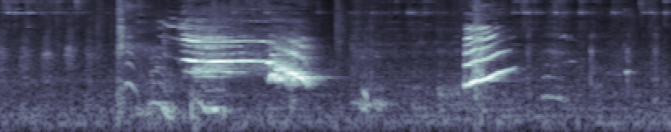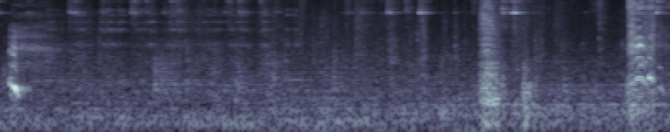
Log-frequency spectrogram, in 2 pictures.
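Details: Lucy, a pet dog who will only eat when a horse noise is made, gives drawn-out high whining cries rising and falling, two long bursts then shorter yelps, indoors in a small room with speech and clatter.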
